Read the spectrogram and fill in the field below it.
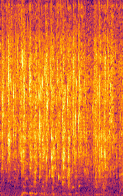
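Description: A tap runs steadily into a sink while hands are washed, a broad hissing splash with small shifting splatters and a low gurgle underneath, with no one speaking.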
